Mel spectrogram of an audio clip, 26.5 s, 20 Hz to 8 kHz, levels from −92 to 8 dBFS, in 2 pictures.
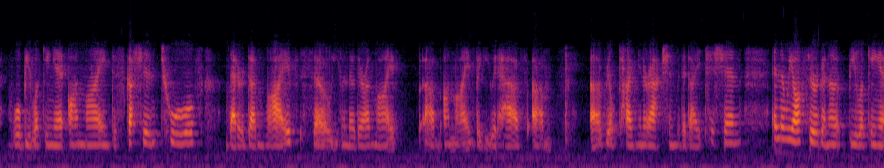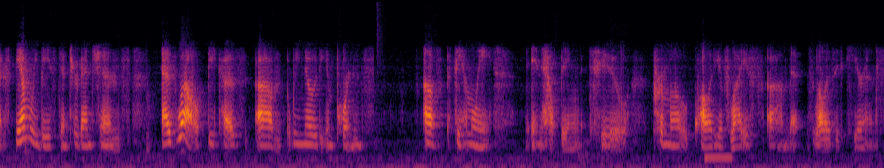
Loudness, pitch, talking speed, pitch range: -31 LUFS, 165 Hz, 145 wpm, 155-175 Hz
